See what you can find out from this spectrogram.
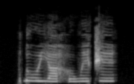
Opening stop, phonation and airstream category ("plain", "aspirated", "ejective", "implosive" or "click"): implosive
